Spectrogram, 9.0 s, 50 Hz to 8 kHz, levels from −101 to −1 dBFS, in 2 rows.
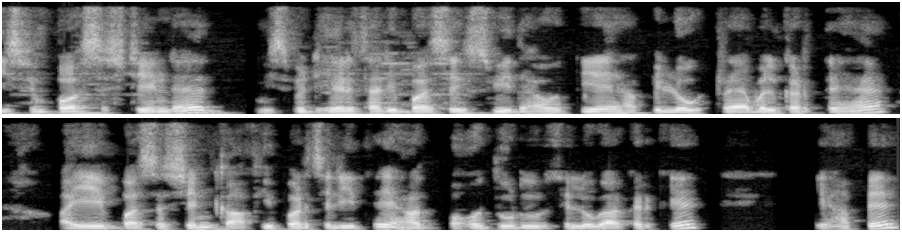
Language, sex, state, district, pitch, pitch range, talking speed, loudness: Hindi, male, Bihar, Gaya, 125 Hz, 120-130 Hz, 225 wpm, -16 LUFS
